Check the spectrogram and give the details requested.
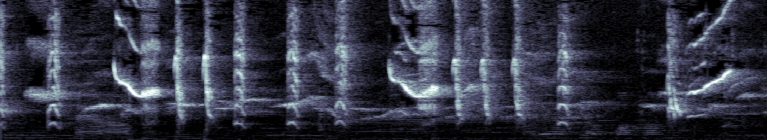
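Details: Agitated kacer, the Oriental magpie-robin, in full ngobra display while hunting for a rival. It gives rapid harsh, scratchy notes that run together with bright rising whistles, which repeat about every one and a half seconds.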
